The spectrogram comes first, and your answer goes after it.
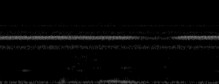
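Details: Night cricket in a rural house while the household sleeps, pandemic season: a sustained high-pitched buzzing trill that briefly drops out and then resumes, with faint low rumble beneath.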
